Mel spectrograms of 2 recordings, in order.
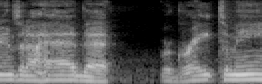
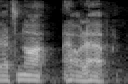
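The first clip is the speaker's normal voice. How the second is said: ordinary talk, nothing marked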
